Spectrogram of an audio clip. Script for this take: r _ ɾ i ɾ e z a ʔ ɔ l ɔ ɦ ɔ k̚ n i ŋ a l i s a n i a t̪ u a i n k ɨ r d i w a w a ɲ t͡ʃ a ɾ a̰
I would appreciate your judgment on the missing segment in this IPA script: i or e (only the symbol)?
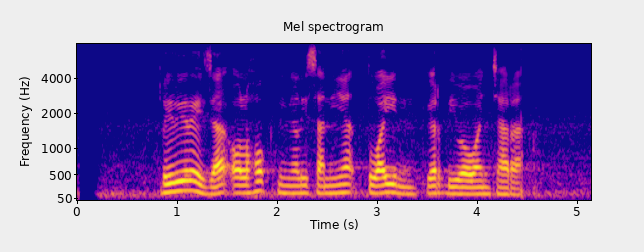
i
